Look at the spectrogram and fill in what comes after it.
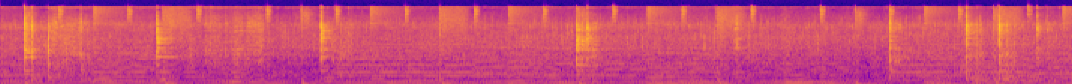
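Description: Spatula stirring chopped bottle gourd through frying masala in a pan, with a steady sizzle and sharp scrapes against the pan several times. The gourd is sizzling wet because it is cooking in the water it has released, which has not yet dried off.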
